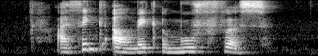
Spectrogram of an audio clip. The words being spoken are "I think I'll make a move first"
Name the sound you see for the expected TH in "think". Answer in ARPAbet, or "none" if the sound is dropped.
TH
